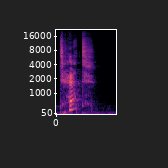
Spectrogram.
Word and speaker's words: tet: hebrew aleph bet is the letter tet this makes the sound of a t in the english word toy or ton or tub or t or tap and so on and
